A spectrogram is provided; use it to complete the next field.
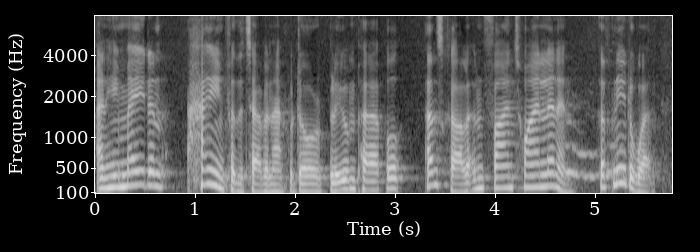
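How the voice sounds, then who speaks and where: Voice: mid-range voice, very animated, brisk. A person reading Bible scripture aloud as a read-along, occasionally stumbling over and repeating words. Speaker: Bible reader.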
